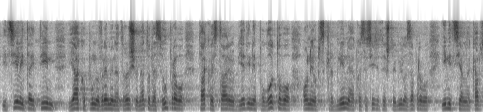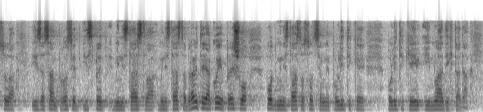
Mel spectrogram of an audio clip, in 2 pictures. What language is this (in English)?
Croatian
